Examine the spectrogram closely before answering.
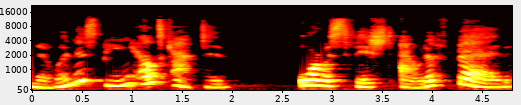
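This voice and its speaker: This female-sounding, put-on character voice sits at a fairly high pitch. It moves at a fairly slow pace with very wide pitch swings. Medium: read story. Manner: gentle, soothing.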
